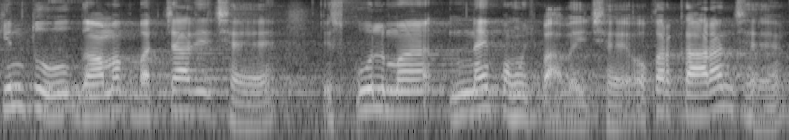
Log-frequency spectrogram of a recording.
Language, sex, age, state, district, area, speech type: Maithili, male, 30-45, Bihar, Supaul, rural, spontaneous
